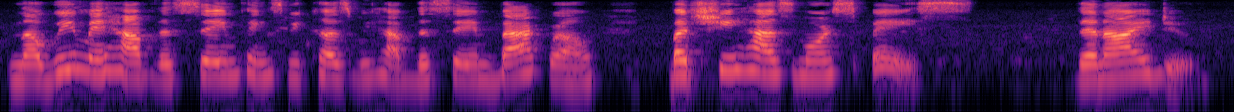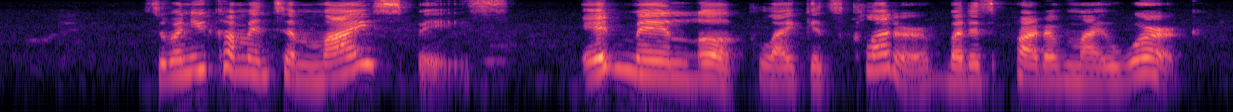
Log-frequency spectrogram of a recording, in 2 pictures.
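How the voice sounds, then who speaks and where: A woman's voice: medium pitch, animated, a little slow, pushed and bright, no echo, rough recording. A woman from Trinidad with a Trinidadian accent, hosting a casual talk show and speaking in an effusive, emphatic way. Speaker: host.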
